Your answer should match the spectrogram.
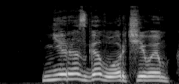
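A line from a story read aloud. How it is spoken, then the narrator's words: Short chuckle. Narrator (Russian): хохотнул Селиванов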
